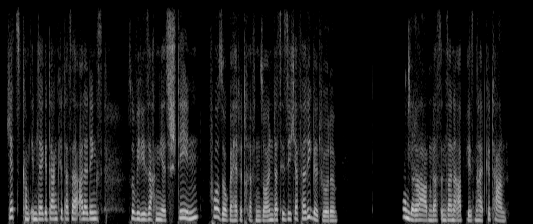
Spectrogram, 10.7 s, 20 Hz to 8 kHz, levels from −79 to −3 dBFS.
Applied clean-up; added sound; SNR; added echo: neural mask model Resemble Enhance denoiser.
